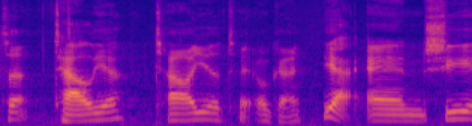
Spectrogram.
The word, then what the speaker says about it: Talia: How you pronounce that? Talia.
